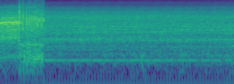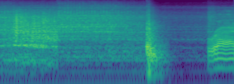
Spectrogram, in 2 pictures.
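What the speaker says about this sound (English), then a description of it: "So I'm gonna let it idle, get it to full temp" A Ford Focus engine idles steadily up close after a transmission installation, a constant mid-pitched hum with a brief louder swell near the end, a sharp knock, then a short dip before the idle resumes.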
